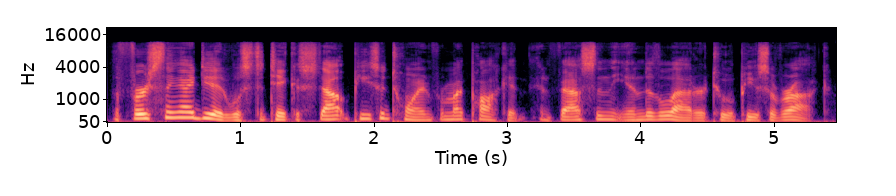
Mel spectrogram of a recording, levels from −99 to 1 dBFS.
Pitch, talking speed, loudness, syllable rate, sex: 140 Hz, 305 wpm, -20 LUFS, 6.6 syllables/s, male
